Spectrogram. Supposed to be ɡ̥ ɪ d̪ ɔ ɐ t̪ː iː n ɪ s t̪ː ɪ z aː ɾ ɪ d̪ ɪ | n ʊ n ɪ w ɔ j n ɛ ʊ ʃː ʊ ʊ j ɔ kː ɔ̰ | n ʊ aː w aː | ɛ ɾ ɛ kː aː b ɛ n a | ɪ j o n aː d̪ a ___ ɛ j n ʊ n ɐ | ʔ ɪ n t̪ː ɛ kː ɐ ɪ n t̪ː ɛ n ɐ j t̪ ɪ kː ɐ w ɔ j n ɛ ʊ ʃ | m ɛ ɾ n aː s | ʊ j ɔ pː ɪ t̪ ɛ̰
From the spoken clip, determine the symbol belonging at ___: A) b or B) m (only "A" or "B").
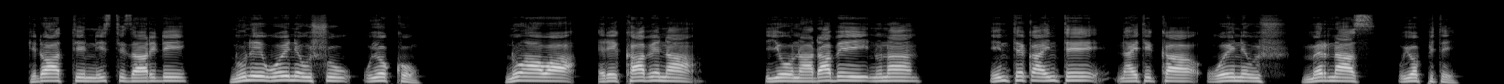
A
